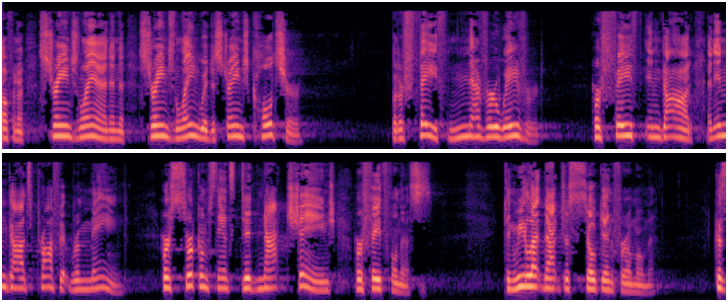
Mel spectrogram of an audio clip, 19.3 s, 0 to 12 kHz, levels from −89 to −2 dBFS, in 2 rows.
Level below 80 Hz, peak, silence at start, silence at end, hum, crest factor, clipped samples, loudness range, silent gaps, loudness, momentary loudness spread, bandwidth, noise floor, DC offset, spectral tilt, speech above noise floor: -78 dBFS; -2 dBFS; 0 s; 0 s; none; 24 dB; under 0.1%; 4 LU; none; -23 LUFS; 10 LU; 10.5 kHz; -71 dBFS; under 0.1%; -3.5 dB/octave; 47 dB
